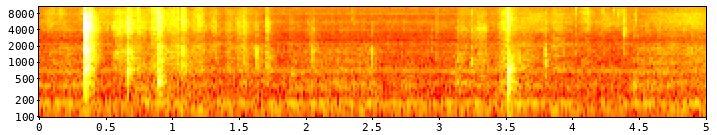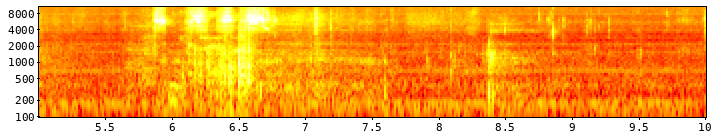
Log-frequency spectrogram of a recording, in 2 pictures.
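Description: Folded cardstock being handled while twine is threaded through a punched hole: a few sharp clicks in the first second and another about three and a half seconds in, then a short crackly rustle of card about six seconds in.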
